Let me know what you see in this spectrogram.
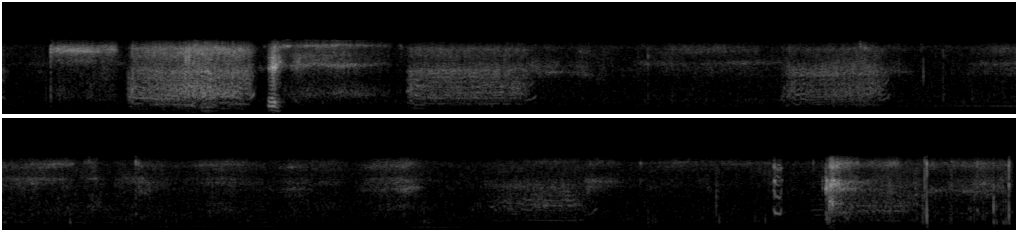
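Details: Repeated rough, rattling snoring breaths with each breath during sleep, some with a low drawn-out tone; ordinary snoring.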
